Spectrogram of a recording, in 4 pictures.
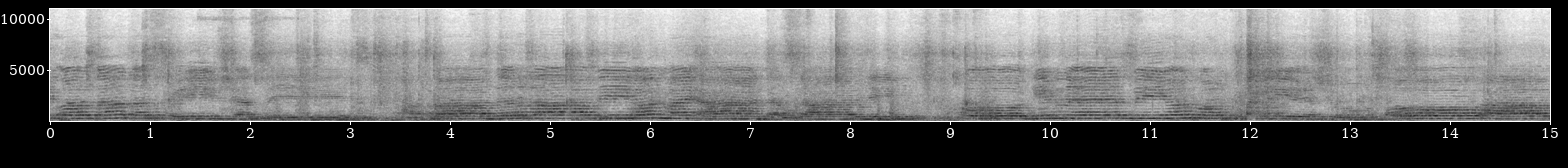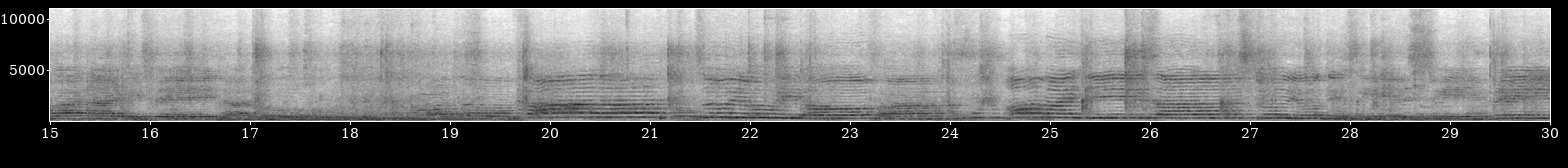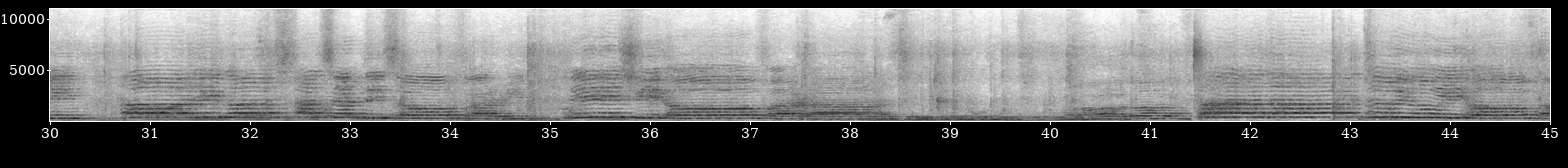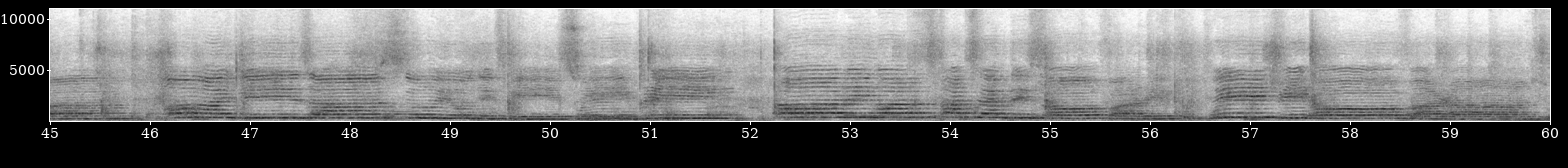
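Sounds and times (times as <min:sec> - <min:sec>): children singing unaccompanied: 0:00.0 - 1:00.0.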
